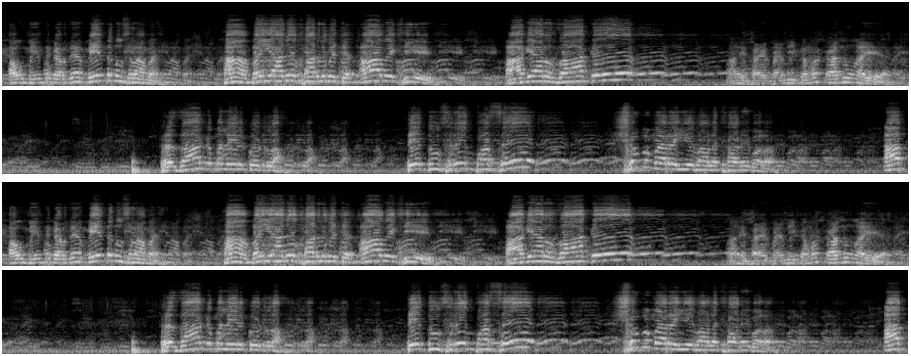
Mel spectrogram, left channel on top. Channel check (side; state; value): both; normal; correlation 0.42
